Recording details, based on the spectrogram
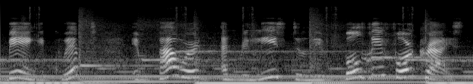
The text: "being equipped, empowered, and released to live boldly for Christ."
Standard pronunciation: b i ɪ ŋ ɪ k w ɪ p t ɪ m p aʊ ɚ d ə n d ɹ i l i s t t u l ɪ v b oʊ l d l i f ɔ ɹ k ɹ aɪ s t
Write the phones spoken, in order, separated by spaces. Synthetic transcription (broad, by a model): b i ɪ ŋ ɪ k w ɪ p t ɪ m p aʊ ɚ d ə n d ɹ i l i s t t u l ɪ v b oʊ l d l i f ɔ ɹ k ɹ aɪ s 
